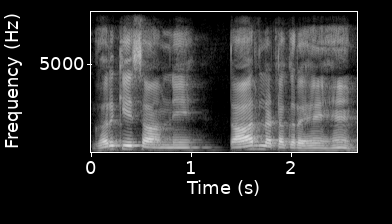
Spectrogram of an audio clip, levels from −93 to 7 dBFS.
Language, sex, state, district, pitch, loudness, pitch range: Hindi, male, Uttar Pradesh, Lucknow, 145 Hz, -18 LUFS, 140-155 Hz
